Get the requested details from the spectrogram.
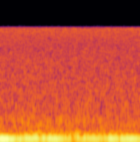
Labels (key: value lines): label: anthrophony, boat engine
recorder: HydroMoth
